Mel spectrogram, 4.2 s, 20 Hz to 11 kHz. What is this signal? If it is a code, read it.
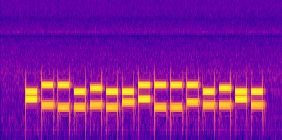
DTMF, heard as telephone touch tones, dialled by machine, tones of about 170 ms. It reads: *631517#33945*4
